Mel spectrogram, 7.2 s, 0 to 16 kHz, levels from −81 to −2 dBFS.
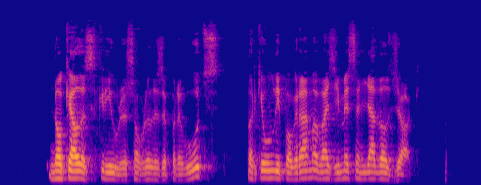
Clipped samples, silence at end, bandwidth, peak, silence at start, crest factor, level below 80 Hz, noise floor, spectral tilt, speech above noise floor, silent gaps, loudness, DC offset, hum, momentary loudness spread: under 0.1%; 1.1 s; 10.5 kHz; -6 dBFS; 0.75 s; 22 dB; -82 dBFS; -80 dBFS; -5 dB/octave; 53 dB; none; -28 LUFS; under 0.1%; none; 14 LU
